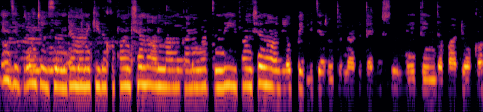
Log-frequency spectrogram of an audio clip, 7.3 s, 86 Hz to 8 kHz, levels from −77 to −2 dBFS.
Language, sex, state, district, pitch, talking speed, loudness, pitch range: Telugu, female, Telangana, Karimnagar, 245 Hz, 180 wpm, -18 LUFS, 220-255 Hz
